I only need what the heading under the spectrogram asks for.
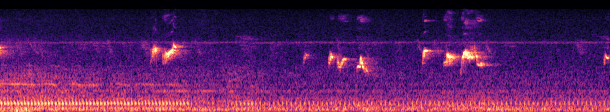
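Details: Red-whiskered bulbul, trapping context, Gulf of Tonkin: clear cheerful phrases of three or four fluty slurred notes, repeated after short gaps, with a thin constant high whine behind.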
